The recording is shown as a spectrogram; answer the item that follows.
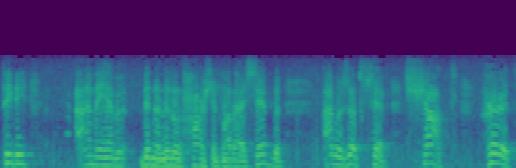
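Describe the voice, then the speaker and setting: An actor playing a flustered middle-aged record company boss who blusters and coaxes, in a 1940s film. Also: male voice, on the high side, unhurried, a little hiss or hum, close to an everyday voice. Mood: coaxing. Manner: blustering, then coaxing. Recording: dull 1940s film soundtrack.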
